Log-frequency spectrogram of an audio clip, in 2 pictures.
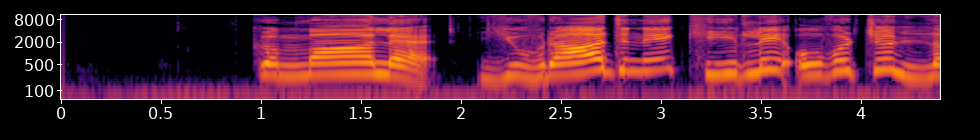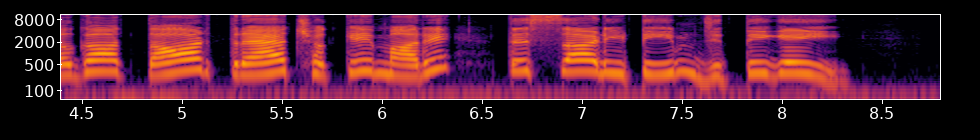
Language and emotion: Dogri, surprised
